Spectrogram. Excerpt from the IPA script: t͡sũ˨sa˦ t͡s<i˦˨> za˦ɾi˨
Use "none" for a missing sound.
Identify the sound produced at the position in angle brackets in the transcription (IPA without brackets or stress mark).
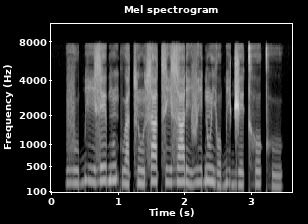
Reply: i˦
